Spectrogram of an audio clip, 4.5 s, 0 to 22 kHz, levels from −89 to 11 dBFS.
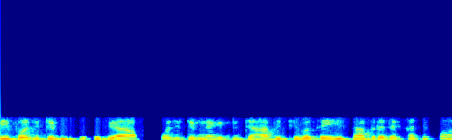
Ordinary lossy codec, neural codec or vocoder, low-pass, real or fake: AAC, 32 kbps; none; 3.6 kHz; real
